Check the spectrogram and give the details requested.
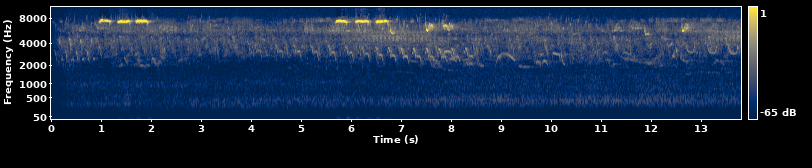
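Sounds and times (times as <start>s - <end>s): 
faint background chirping: 0.0s - 13.7s
Eurasian blue tit Cyanistes caeruleus calls: 1.0s - 2.0s.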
